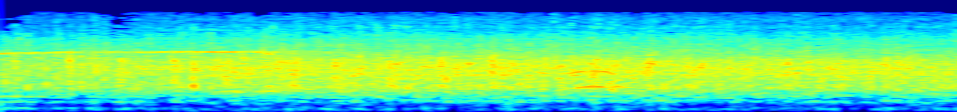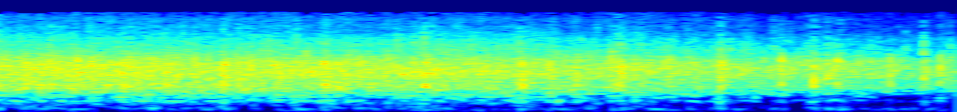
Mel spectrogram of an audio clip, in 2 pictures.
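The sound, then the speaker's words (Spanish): An audience bursts into loud, sustained applause for the 'diamonds' who invited the speakers, a dense wash of clapping that holds steady for several seconds before easing slightly toward the end. “Yo quisiera primeramente, como un paréntesis, pedir un, fuerte aplauso a sus diamantes que tuvieron la confianza de invitarnos y hacernos”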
